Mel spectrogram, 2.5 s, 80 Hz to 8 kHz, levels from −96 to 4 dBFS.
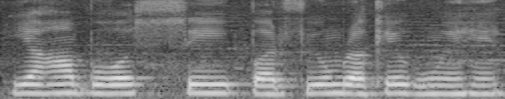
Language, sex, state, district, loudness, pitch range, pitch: Hindi, female, Madhya Pradesh, Bhopal, -16 LUFS, 195-210 Hz, 205 Hz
